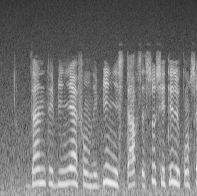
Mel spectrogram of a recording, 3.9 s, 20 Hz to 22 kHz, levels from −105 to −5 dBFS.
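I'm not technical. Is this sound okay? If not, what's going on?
Yes, the recording has no technical problems, and the faint background noise you may notice is just the natural sound of the room the microphone was in, sitting well below the speech.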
